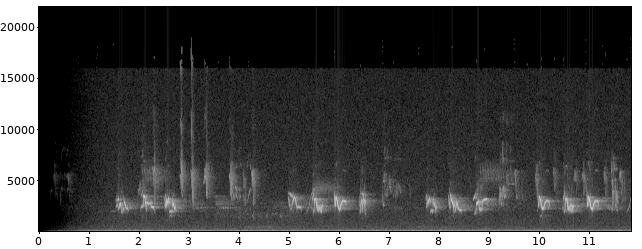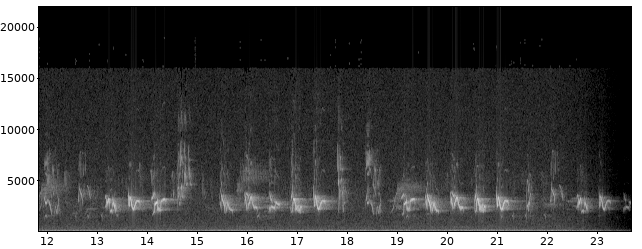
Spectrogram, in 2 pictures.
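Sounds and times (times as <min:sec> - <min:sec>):
birds singing in the morning: 0:00.1 - 0:23.6.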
